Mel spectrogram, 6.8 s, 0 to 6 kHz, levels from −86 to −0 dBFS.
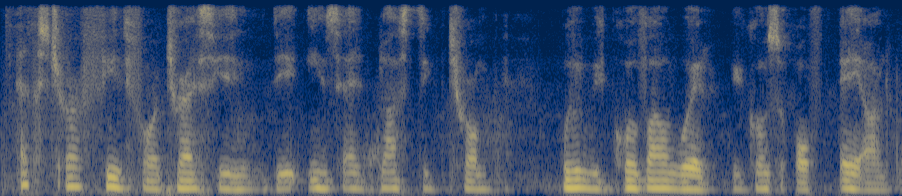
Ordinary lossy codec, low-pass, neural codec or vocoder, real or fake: none; 5.4 kHz; codec, 16 kHz in and 24 kHz out, 0.8 kbps, FocalCodec, streaming, 65536 codes; fake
